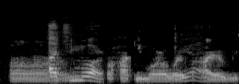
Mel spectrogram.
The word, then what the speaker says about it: Hachimura: But what I will say is this: now with this new, I guess, revamped team, with D'Lo, Hachimura, Hachimura. or Hakimura, Yeah.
